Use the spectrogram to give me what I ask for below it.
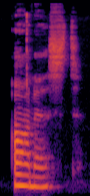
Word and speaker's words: honest: Do not pronounce the H in the following words: exhausted, exhibit, ghost, air, herb, honest, honor, hour, spaghetti, tie, vehicle.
